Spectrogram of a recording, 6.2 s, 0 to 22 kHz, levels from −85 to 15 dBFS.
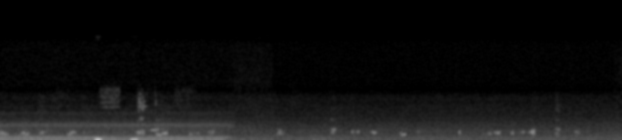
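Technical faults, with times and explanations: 0.0–2.31 s, 2.78–2.85 s, 3.31–3.37 s, 3.71–4.06 s and 4.58–5.8 s: other side's voice leaking through. A faint second voice, roughly 25 to 30 dB below the main speech, sits underneath it. This is likely residual loudspeaker echo the canceller failed to remove. Unlike room reverb, it carries separate speech rather than a tail of the talker's own.
0.92–0.99 s: speech suppressed in double talk. During the leak, the talker's own voice dips by about 15 dB for a brief 70 ms stretch. The echo canceller likely clamped down while both sides overlapped. It is a momentary duck tied to the overlap, not a dropout or a gap in transmission.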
